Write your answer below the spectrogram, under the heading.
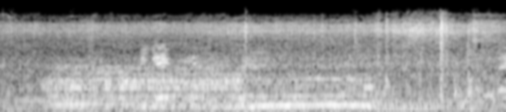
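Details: A large cow lying down and unable to get up bellows a long, steady, low moo lasting about three seconds with a brief break midway, over steady background hum and faint passing traffic.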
